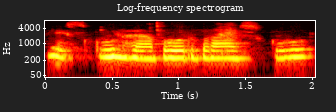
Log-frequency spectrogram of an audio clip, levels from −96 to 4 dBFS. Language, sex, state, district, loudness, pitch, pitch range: Hindi, female, Bihar, Supaul, -20 LUFS, 250 Hz, 245-275 Hz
